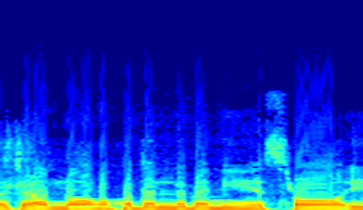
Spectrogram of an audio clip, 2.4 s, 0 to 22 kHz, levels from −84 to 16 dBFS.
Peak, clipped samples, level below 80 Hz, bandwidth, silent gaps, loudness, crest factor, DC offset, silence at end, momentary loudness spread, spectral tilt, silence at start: -4 dBFS; under 0.1%; -50 dBFS; 8 kHz; none; -12 LUFS; 8 dB; under 0.1%; 0 s; 2 LU; -7.5 dB/octave; 0 s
